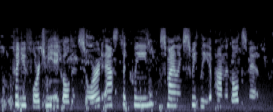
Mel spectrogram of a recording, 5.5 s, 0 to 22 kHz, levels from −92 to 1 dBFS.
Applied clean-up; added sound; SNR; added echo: classical method spectral subtraction.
